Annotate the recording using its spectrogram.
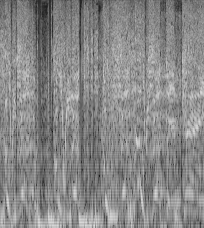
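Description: Turntable scratching in a hip hop music track: a rapid run of short back-and-forth record scratches sweeping up and down in pitch.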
